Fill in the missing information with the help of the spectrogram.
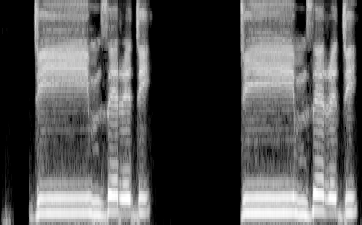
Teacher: জিম হরফ জিব্বার মধ্যখান থেকে উচ্চারণ হবে, কারণ জিমের মাখরাজ জিব্বার মধ্যখান থেকে হবে।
